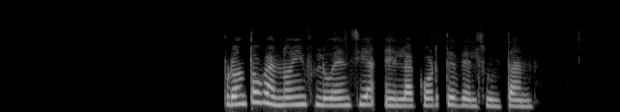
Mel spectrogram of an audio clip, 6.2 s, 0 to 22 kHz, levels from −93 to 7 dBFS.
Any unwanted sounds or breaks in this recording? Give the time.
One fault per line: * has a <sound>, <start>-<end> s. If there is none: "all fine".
all fine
